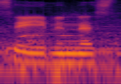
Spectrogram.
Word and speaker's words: Seyrines: İsmi Seyrines artık nasıl okunuyorsa. Seyrines diye okunuyor.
